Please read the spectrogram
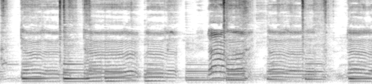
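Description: Small-bodied acoustic guitar played in strummed and picked chords, with a man singing over it.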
